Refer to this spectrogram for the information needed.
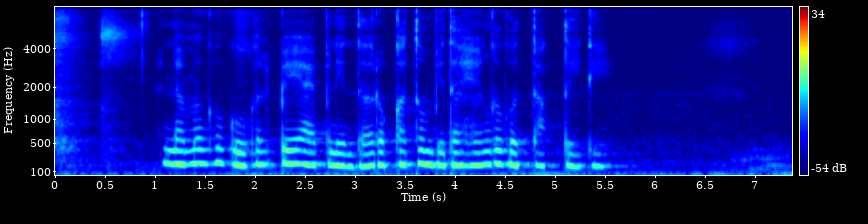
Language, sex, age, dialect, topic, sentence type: Kannada, female, 36-40, Dharwad Kannada, banking, question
